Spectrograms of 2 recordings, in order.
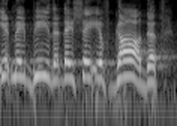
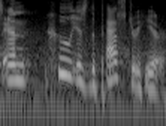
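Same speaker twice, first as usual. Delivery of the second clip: very quiet, mock sneering voice; 11 dB quieter than usual. A pastor retelling how church visitors ask who the pastor is, mimicking a sneering voice. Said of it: "ask this question with a sneering voice".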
